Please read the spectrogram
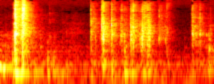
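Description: Computer keyboard typing: separate key clicks, a sharper one just after the start, then a quick run of keystrokes about a second in and one more near the end.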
